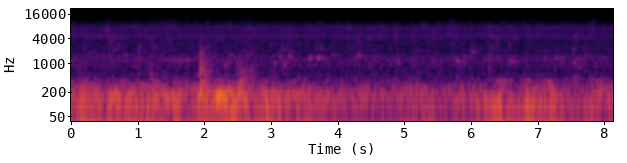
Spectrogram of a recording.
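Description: Recorded rain and thunderstorm sounds from a sleep app played through a speaker with the bass boosted: steady rain with scattered drops, and a crack of thunder about two seconds in that rolls into a low rumble.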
